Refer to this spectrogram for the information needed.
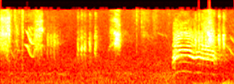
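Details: Red-faced mousebird at a birdbath: a short descending whistle early on, then a loud, rich, harmonic-laden call with wavering notes, with a few splashing or rustling bursts between them.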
